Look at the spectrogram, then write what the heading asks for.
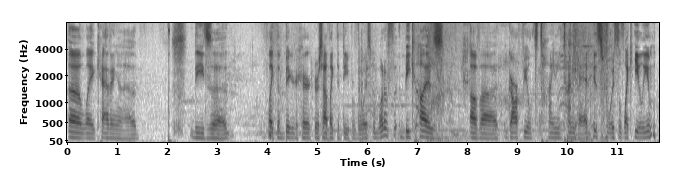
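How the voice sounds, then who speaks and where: A man co-commentating in casual, joking banter with halting, rambling riffs. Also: mid-range voice, steady tone. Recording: faintly noisy home gaming recording.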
